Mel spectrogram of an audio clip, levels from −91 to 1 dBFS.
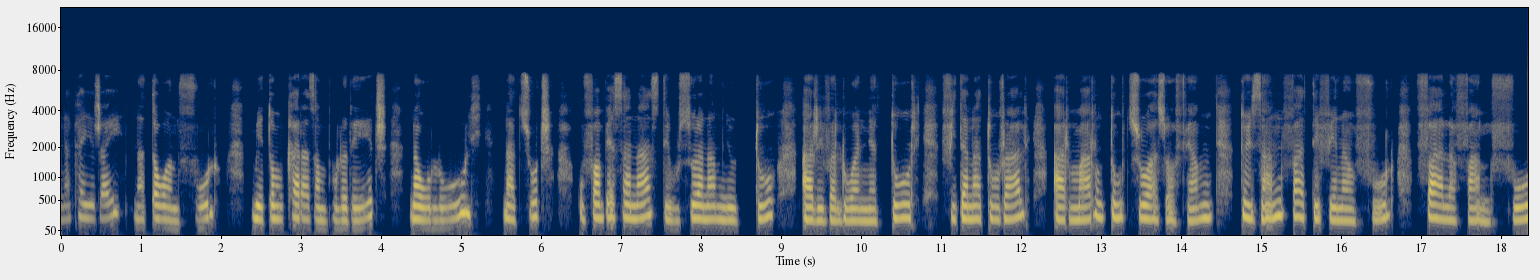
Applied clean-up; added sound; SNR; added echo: none; none; none; none.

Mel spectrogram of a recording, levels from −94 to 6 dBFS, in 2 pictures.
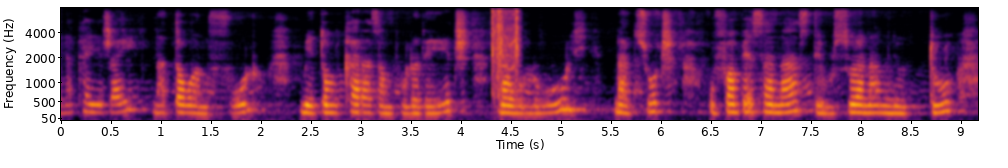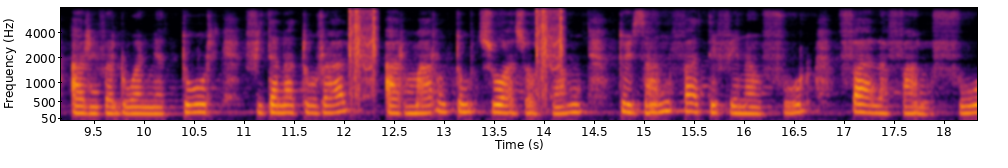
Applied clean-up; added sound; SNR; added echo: none; Camera; -1 dB; reverberation time 0.6 s.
